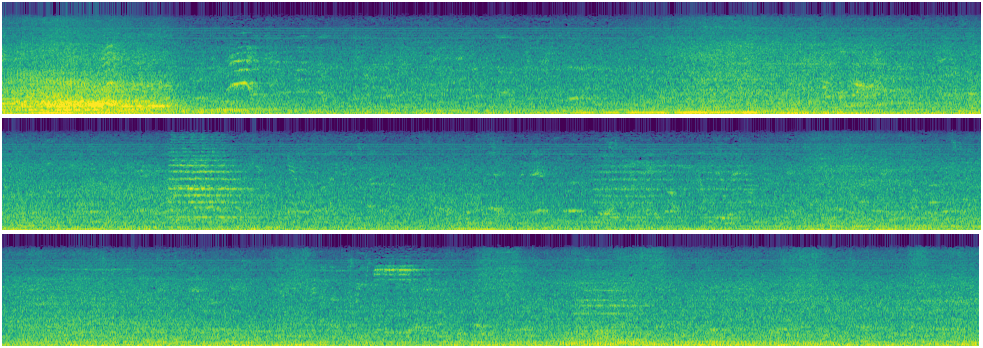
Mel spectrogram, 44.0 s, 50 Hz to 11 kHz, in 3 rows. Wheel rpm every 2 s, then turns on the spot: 0, 0, 0, 0, 0, 0, 0, 0, 0, 0, 0, 0, 0, 0, 0, 0, 0, 0, 0, 0, 0, 0.
none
